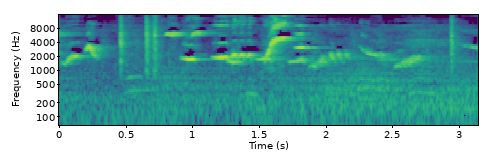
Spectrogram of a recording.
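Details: White-rumped shama singing energetically, mixing short clear whistles with rising slurred notes and a few sharp clicks, the phrases tumbling quickly one after another.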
